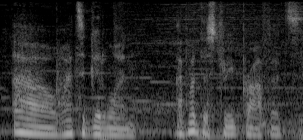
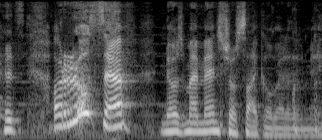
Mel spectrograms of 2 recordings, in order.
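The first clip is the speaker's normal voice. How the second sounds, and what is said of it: Exaggerated heavy foreign accent. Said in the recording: “Too much accent”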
